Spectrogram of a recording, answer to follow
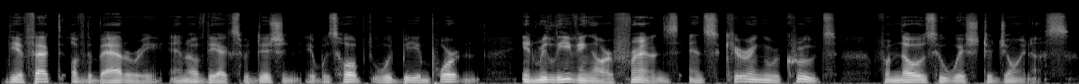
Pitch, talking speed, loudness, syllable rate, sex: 100 Hz, 160 wpm, -20 LUFS, 4.5 syllables/s, male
